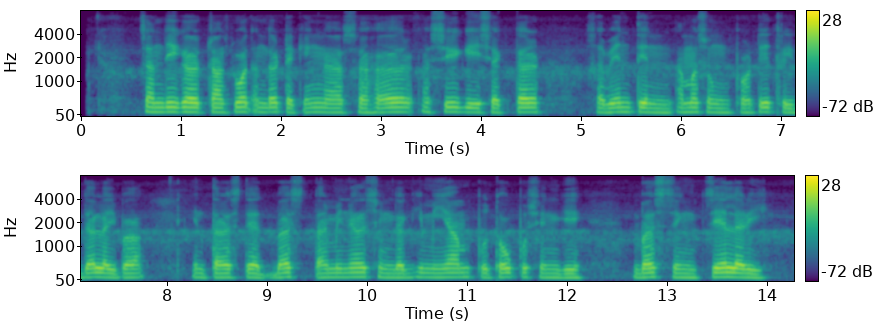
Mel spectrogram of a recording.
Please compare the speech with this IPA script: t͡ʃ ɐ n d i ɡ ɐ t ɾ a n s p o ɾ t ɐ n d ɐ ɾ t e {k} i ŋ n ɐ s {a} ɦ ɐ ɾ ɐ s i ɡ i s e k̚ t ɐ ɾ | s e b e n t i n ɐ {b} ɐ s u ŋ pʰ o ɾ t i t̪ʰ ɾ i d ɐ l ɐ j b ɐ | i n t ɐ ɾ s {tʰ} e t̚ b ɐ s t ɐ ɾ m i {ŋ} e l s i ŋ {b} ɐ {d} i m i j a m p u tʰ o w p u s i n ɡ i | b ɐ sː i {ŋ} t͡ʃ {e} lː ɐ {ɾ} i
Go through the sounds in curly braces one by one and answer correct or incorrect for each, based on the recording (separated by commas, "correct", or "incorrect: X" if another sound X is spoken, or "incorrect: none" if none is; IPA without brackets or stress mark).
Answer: correct, incorrect: ɐ, incorrect: m, incorrect: t, incorrect: n, incorrect: d, incorrect: ɡ, correct, correct, correct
